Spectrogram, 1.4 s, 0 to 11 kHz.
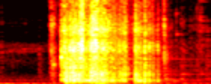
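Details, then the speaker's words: Rear-engine Snapper mower with replacement Briggs & Stratton carburetor, stored over 10 years, cranking: short harsh metallic clatter about half a second long as a metal bracket under the cowl, out of position, hits the flywheel. "there's a metal bracket back there that if you don't have it exactly in the right spot under this cow over here it'll hit the flywheel"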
